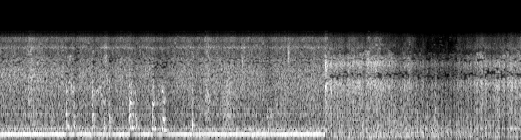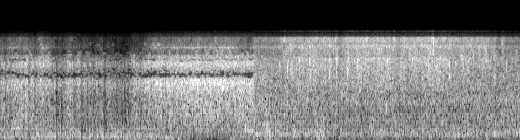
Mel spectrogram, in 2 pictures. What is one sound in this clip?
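Strong wind roars across a sailing boat.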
